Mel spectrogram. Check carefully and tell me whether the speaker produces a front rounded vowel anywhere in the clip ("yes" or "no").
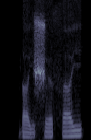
yes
